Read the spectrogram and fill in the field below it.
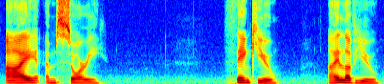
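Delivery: slow, drawn-out affirmations, long pauses; relishing the words. Shown as a demonstration. Healer repeats until it sinks in, relishing each word. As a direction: savour each phrase and let it sink in. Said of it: "you have to relish the words".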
